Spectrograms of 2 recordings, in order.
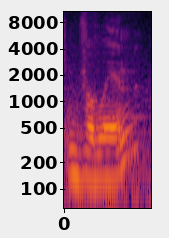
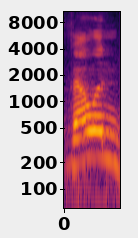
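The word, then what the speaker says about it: Vellynne: v at the beginning so technically the book says uh her name is pronounced villain but i don't like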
